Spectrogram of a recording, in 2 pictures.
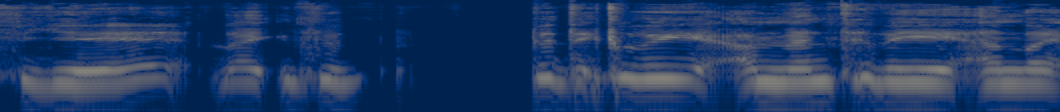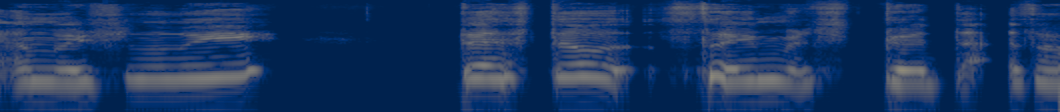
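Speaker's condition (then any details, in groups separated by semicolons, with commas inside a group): Cerebral palsy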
